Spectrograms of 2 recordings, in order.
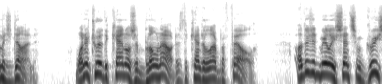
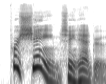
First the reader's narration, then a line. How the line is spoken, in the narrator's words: said, with a playful sigh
